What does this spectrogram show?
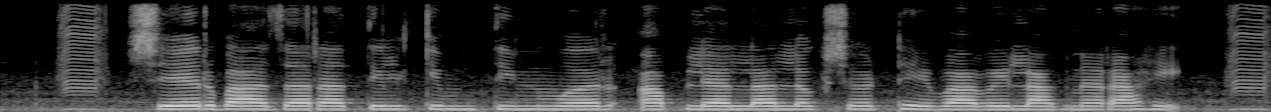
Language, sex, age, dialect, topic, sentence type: Marathi, female, 25-30, Standard Marathi, banking, statement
